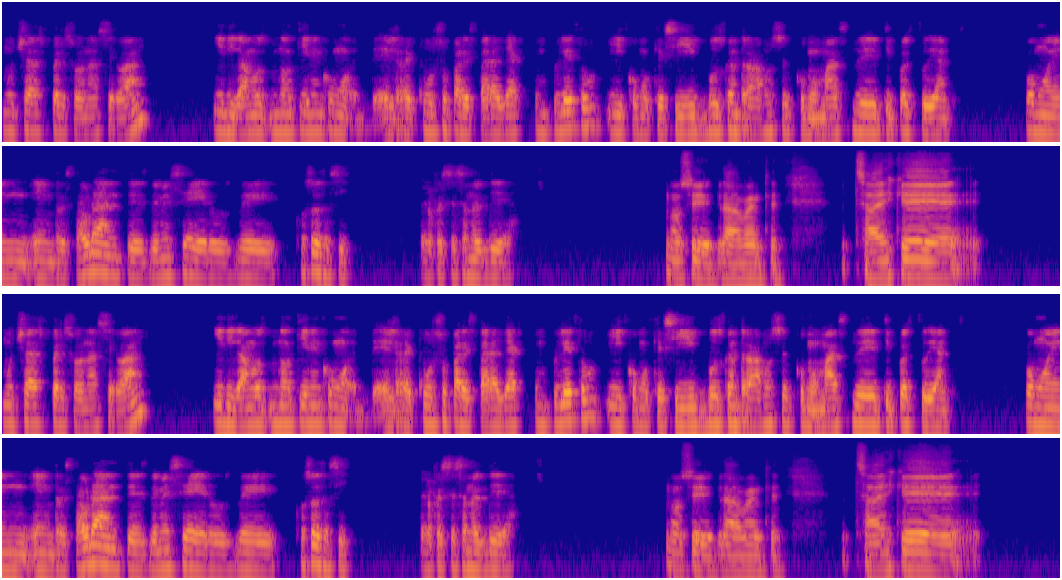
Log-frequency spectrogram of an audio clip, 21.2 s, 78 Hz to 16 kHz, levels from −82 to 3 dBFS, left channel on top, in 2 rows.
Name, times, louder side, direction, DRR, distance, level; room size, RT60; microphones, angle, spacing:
voice 1, 0.0-1.4 2.1-9.5 10.2-13.3 13.6-14.0 14.8-15.7, right 2 dB, 50° right, 0.4 m, -27 dB
voice 2, 17.2-18.7 19.1-20.3, left 3 dB, 80° left, 0.9 m, -24 dB
2.8 x 2.2 x 2.4 m
head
